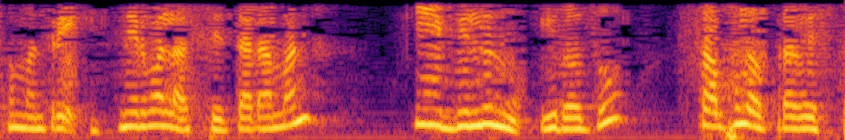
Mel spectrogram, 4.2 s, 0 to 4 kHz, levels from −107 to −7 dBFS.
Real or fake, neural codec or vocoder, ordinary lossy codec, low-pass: real; none; none; 3.6 kHz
